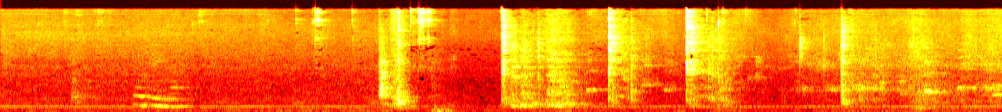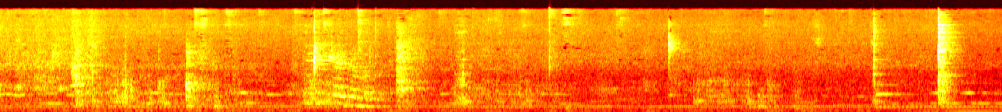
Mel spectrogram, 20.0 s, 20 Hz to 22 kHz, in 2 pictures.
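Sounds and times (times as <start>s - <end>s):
hot oil sizzling: 0.0s - 20.0s
metal spoon scraping pan: 5.0s - 12.2s, 13.7s - 15.4s.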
